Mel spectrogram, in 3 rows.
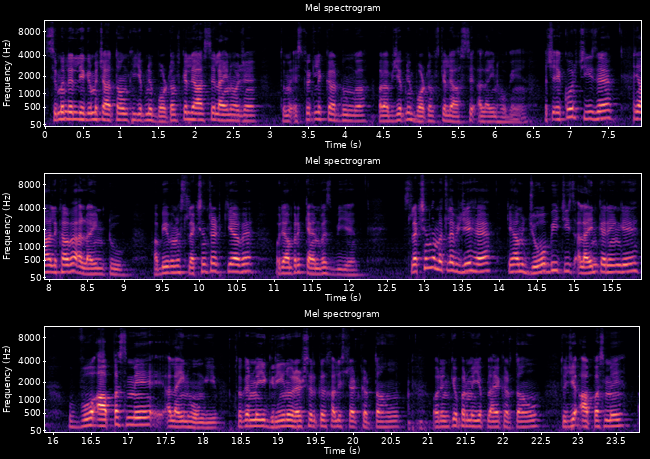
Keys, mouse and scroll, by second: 3.5 click, 6.9 click, 10.1 click.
